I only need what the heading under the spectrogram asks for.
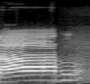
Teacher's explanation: ਰਾਹ ਨੂੰ ਲੰਮਾ ਲੈ ਜਾਓ ਹੂ ਨੂੰ ਛੱਡ ਦਿਓ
